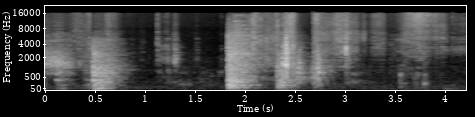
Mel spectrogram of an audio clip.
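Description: Paper rustling as the pages of a picture book are turned and handled. It comes in two bursts: a short one at the start and a longer one about two seconds in.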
